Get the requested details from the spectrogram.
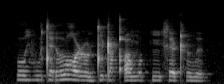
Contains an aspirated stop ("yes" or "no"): yes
